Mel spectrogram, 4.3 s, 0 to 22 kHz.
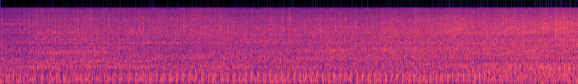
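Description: Yamaha R15 single-cylinder motorcycle engine running as the bike pulls away in a group of motorcycles, its pitch rising a little near the end.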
